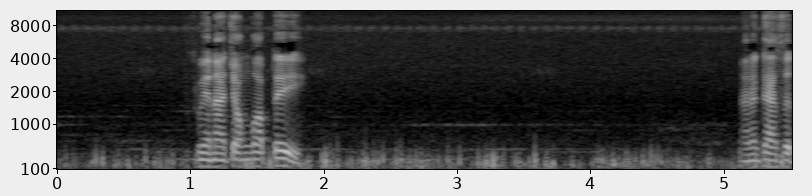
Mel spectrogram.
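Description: A young man speaks calmly and close by, in short phrases.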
